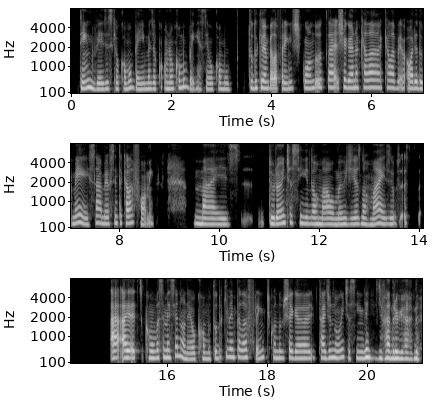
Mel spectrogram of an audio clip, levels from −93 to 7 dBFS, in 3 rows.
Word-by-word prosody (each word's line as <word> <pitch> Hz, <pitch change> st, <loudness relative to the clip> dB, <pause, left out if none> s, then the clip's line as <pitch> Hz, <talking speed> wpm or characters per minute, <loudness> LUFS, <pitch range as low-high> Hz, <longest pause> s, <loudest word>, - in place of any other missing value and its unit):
tem 245 Hz, +1 st, +3 dB
vezes 210 Hz, 0 st, -1 dB
que -, -, -14 dB
eu 215 Hz, -, -1 dB
como 210 Hz, +3 st, -2 dB
bem, 200 Hz, -5 st, -2 dB
mas 210 Hz, 0 st, -1 dB
eu -, -, -1 dB
co -, -, -14 dB
eu -, -, +1 dB
não 215 Hz, 0 st, +1 dB
como 260 Hz, +4 st, -1 dB
bem, 225 Hz, -5 st, -6 dB
assim, 205 Hz, 0 st, -6 dB
eu 200 Hz, 0 st, -3 dB
como 205 Hz, -1 st, -5 dB, 0.3 s
tudo 245 Hz, 0 st, -1 dB
que 250 Hz, -, -2 dB
vem 235 Hz, -1 st, +3 dB
pela 115 Hz, -, +2 dB
frente 220 Hz, +2 st, -4 dB
quando 235 Hz, +2 st, -1 dB
tá 265 Hz, +1 st, -1 dB
chegando 250 Hz, -2 st, +1 dB
aquela 255 Hz, +1 st, 0 dB
aquela 250 Hz, -1 st, -3 dB
v 240 Hz, +3 st, -5 dB
hora 230 Hz, 0 st, +2 dB
do 225 Hz, -1 st, +1 dB
mês, 225 Hz, -5 st, -1 dB
sabe, 240 Hz, -4 st, -2 dB
eu 215 Hz, -, -3 dB
sinto 240 Hz, +2 st, -6 dB
aquela 235 Hz, +1 st, 0 dB
fome, 220 Hz, 0 st, -6 dB, 0.8 s
mas, 200 Hz, -3 st, -1 dB, 0.6 s
durante, 220 Hz, +4 st, +2 dB
assim, 235 Hz, -2 st, -3 dB
normal, 205 Hz, -2 st, 0 dB
meus 195 Hz, +1 st, -1 dB
dias 205 Hz, +1 st, -3 dB
normais, 210 Hz, +1 st, -1 dB
eu 205 Hz, +1 st, -1 dB, 1.4 s
a 245 Hz, 0 st, +7 dB, 0.2 s
a -, -, +2 dB, 0.2 s
como 240 Hz, -1 st, +3 dB
você 255 Hz, +2 st, 0 dB
mencionou, 255 Hz, +2 st, +1 dB
né, 205 Hz, -1 st, -1 dB
eu 205 Hz, +1 st, 0 dB
como 215 Hz, 0 st, -3 dB
tudo 230 Hz, +3 st, -4 dB
que 310 Hz, -, -3 dB
vem 275 Hz, -1 st, +2 dB
pela 260 Hz, -1 st, +1 dB
frente 260 Hz, 0 st, -5 dB
quando 240 Hz, -2 st, -1 dB
chega, 235 Hz, -1 st, +1 dB
tá 240 Hz, -2 st, 0 dB
de 245 Hz, +2 st, 0 dB
noite, 255 Hz, +1 st, +1 dB
assim, 230 Hz, 0 st, -2 dB
dentro 255 Hz, -2 st, +5 dB
de 230 Hz, +1 st, -2 dB
madrugada 225 Hz, -2 st, +5 dB
230 Hz, 185 wpm, -22 LUFS, 210-250 Hz, 1.4 s, a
